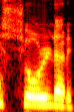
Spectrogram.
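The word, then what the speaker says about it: shoulder: ओ यू के बाद एल दिया हो तो ओ यू का जो उच्चारण है वो ओ का निकालना है आपको, जैसे सोल। इसी तरह से इसे पढ़ते हैं शोल्डर।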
